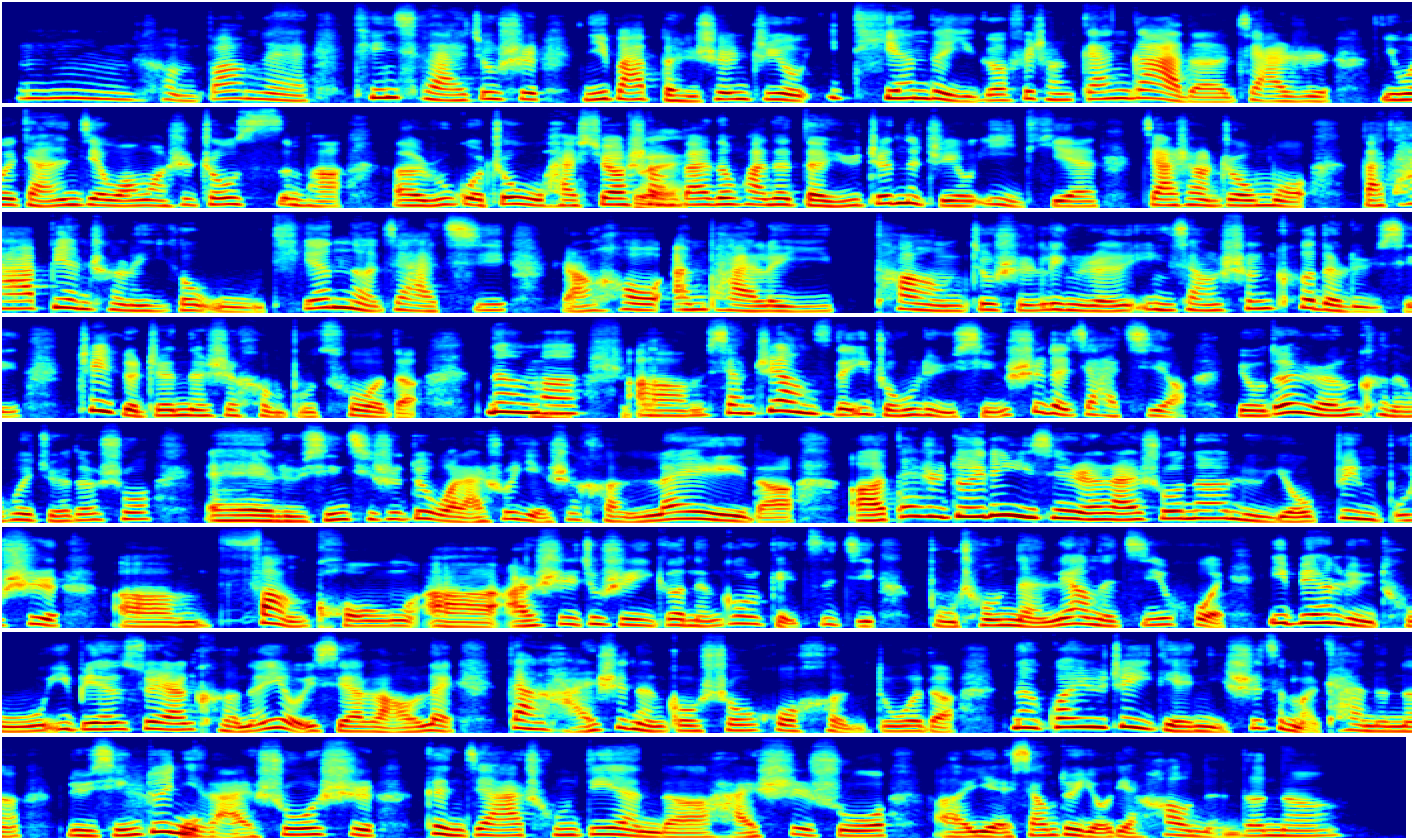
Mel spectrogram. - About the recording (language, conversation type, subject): Chinese, podcast, 你会怎样安排假期才能真正休息？
- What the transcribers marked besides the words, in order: none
